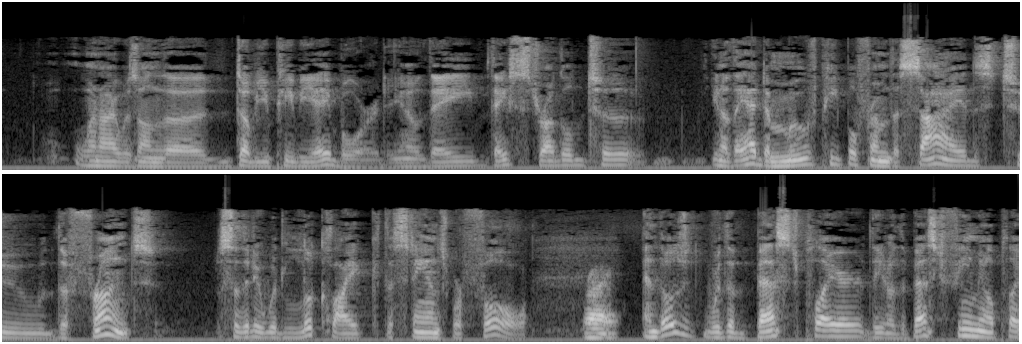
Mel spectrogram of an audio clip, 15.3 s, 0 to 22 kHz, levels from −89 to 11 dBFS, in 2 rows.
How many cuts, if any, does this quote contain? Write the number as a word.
zero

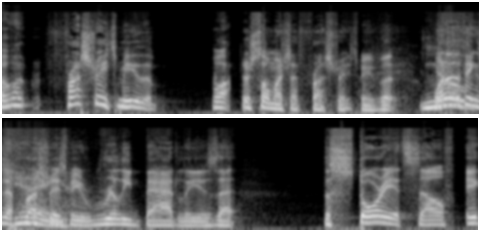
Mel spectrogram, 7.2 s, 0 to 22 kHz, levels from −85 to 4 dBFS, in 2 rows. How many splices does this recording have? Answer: one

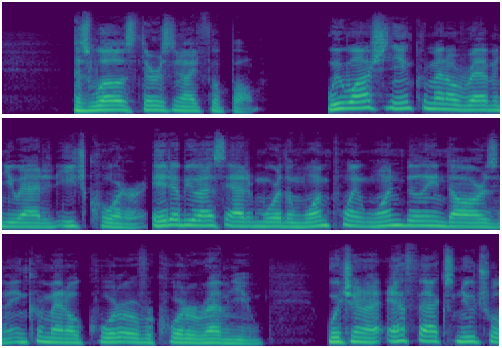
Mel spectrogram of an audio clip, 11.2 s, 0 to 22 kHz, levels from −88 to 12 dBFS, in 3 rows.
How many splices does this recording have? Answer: two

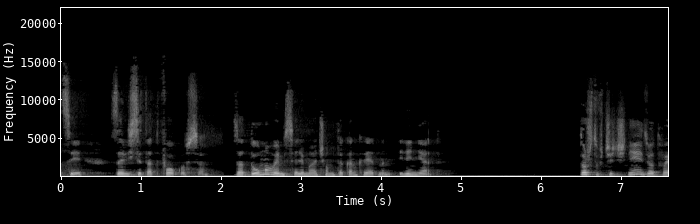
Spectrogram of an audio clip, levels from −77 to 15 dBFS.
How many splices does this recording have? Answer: zero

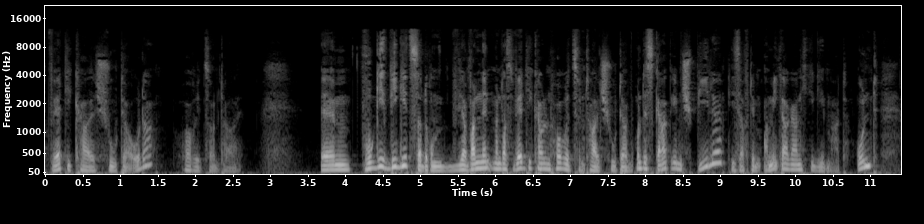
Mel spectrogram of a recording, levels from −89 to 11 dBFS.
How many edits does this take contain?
two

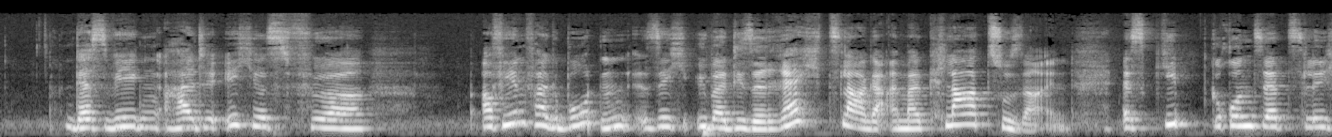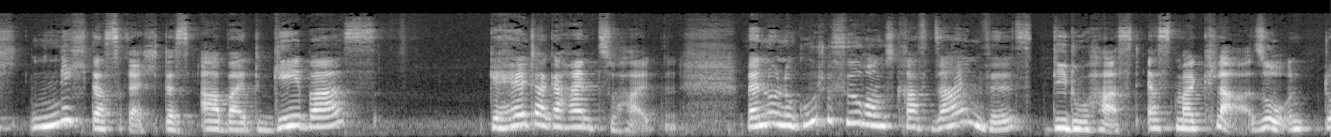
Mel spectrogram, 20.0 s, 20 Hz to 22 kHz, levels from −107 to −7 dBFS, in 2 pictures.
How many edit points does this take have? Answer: one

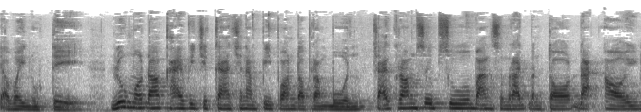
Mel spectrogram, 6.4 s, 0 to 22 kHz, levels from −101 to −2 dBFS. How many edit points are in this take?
one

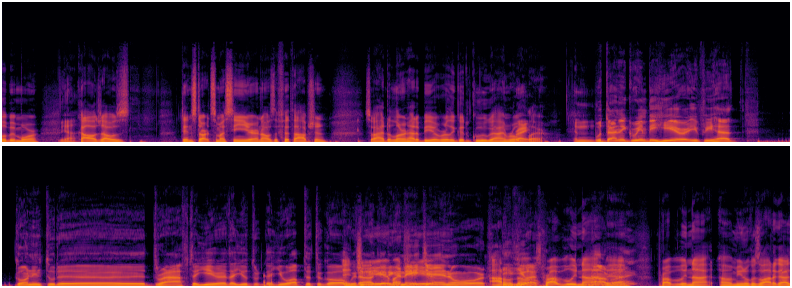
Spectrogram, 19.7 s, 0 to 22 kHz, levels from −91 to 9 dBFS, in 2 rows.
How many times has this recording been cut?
one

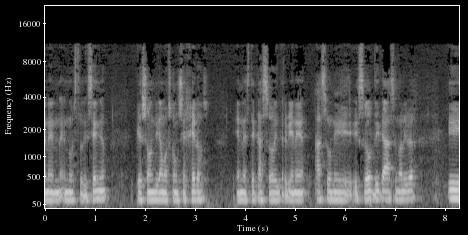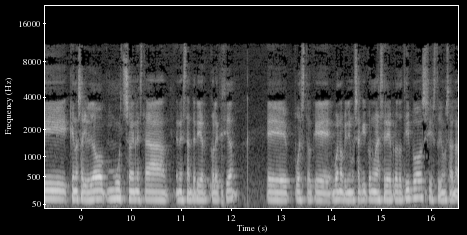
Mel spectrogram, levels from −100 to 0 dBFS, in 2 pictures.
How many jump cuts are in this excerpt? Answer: zero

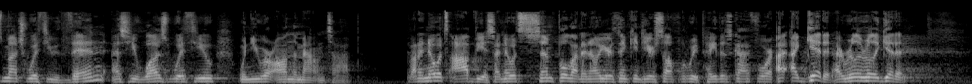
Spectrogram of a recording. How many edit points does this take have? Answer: two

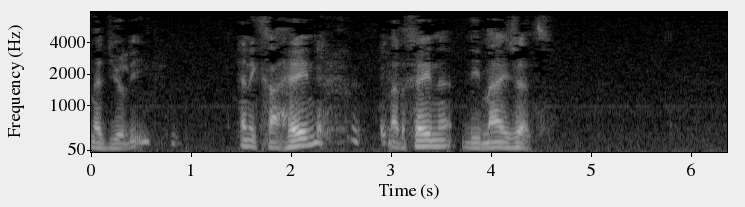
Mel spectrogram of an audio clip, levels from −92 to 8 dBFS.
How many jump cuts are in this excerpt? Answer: zero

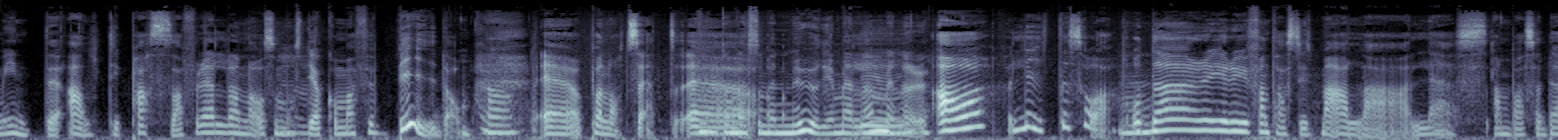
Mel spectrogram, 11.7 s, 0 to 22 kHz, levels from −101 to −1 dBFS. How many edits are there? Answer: zero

